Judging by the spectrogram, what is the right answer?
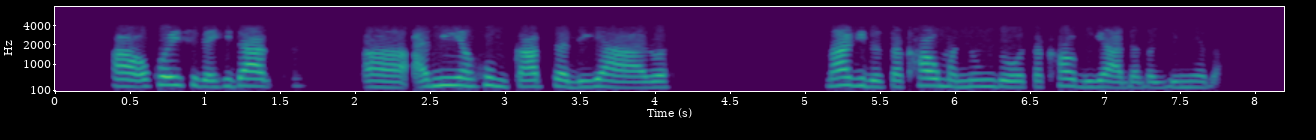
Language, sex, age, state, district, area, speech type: Manipuri, female, 18-30, Manipur, Kangpokpi, urban, conversation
